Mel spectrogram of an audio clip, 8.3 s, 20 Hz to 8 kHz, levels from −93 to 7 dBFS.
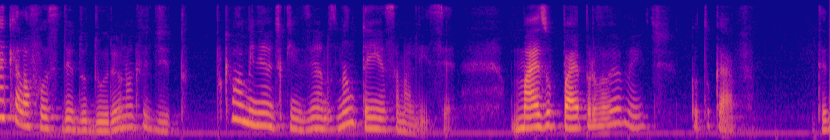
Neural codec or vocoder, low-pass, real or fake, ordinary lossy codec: none; 7.2 kHz; real; none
